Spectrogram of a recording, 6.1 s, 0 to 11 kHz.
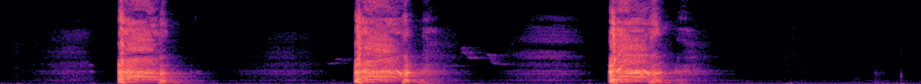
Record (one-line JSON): {"three_cough_length": "6.1 s", "three_cough_amplitude": 30486, "three_cough_signal_mean_std_ratio": 0.33, "survey_phase": "alpha (2021-03-01 to 2021-08-12)", "age": "45-64", "gender": "Male", "wearing_mask": "No", "symptom_none": true, "smoker_status": "Ex-smoker", "respiratory_condition_asthma": false, "respiratory_condition_other": false, "recruitment_source": "Test and Trace", "submission_delay": "1 day", "covid_test_result": "Positive", "covid_test_method": "RT-qPCR", "covid_ct_value": 12.1, "covid_ct_gene": "ORF1ab gene", "covid_ct_mean": 12.4, "covid_viral_load": "88000000 copies/ml", "covid_viral_load_category": "High viral load (>1M copies/ml)"}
